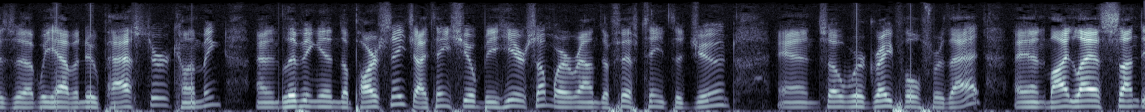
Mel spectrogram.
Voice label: Welcome and Announcements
